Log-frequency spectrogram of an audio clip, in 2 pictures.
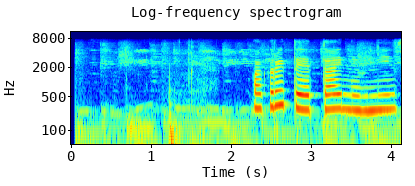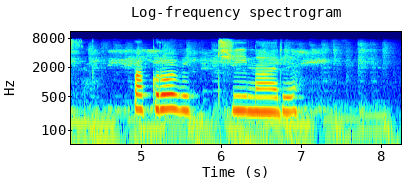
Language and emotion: Russian, neutral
